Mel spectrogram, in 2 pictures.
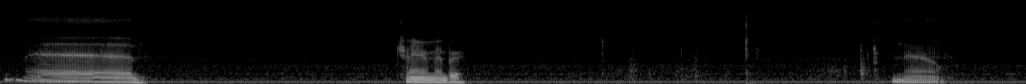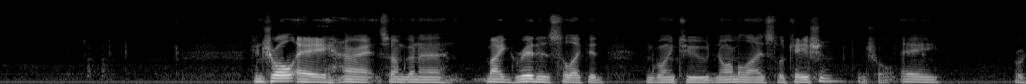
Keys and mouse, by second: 0.1 middle click, 0.3 middle drag, 7.5 ctrl+shift+a, 11.4 ctrl+a, 19.3 ctrl+a.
